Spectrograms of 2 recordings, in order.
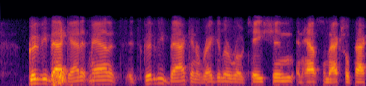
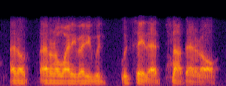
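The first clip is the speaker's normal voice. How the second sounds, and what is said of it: Poor Bill Belichick impression. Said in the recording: “worst Belichick impression”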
